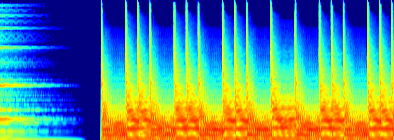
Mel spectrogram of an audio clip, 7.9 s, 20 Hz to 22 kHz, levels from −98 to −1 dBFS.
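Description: Nothing stood out as a technical fault on listening to the clip.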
